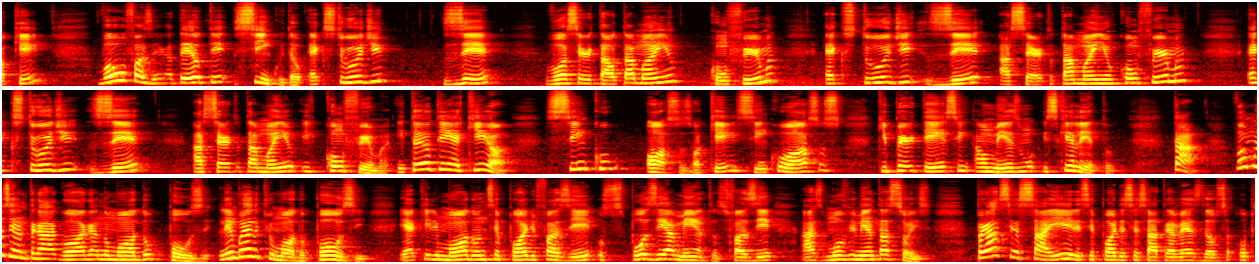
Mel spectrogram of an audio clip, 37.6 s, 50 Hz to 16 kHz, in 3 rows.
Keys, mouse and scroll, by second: 1.1-1.5 shift+scroll up 1, 2.9 shift+scroll up 7, 2.9 e, 7.9 e, 12.3 e, 16.1 middle click, 35.1 click.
